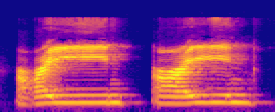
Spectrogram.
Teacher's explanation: आप देख रहे होंगे इसमें सेकंड पिक्चर में जुबान की डायरेक्शन देखिए कि वो पीछे की तरफ मजबूती से पीछे की तरफ जा रही है जिसकी वजह से यहां पे टक्कर हो रही है और साउंड जो है वो रगड़ खाती हुई निकल रही है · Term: आइन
